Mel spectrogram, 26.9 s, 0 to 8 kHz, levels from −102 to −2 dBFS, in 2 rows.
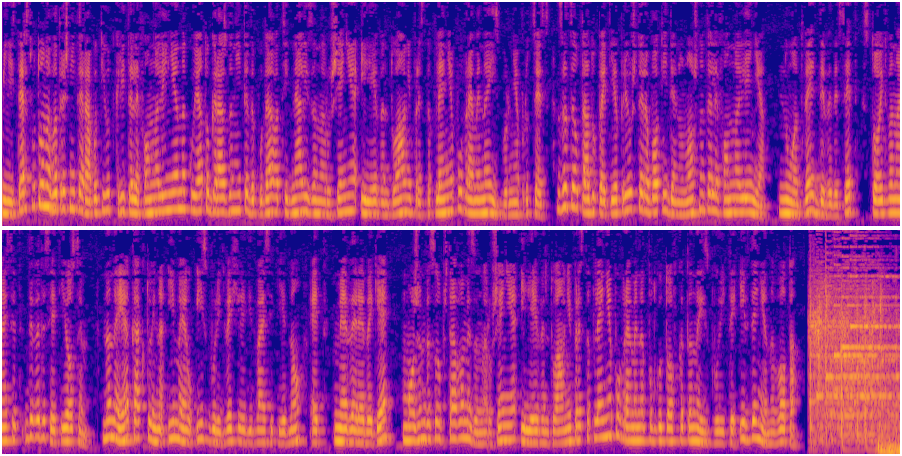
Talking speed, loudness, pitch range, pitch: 145 wpm, -26 LUFS, 165-205 Hz, 180 Hz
